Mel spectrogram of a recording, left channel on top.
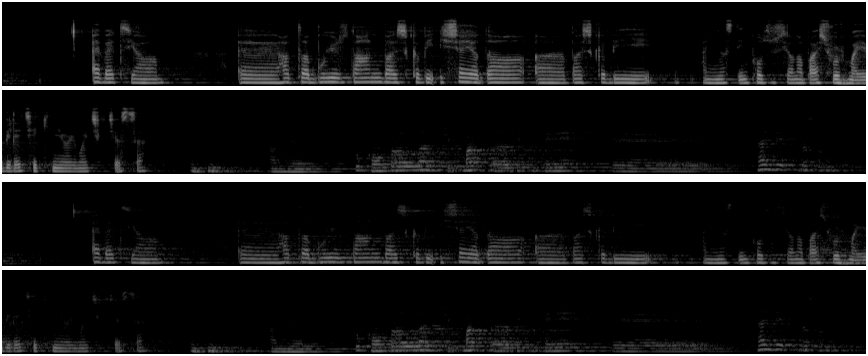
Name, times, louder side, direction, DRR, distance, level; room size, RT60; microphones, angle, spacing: voice 1, 0.9-1.6 2.4-6.5 7.0-10.1, left 8 dB, 85° left, 18 dB, 0.3 m, -40 dB
voice 2, 11.3-11.8 12.2-14.4 14.7-15.8 16.1-16.9, equal, ahead, -2 dB, 1.4 m, -52 dB
23.0 x 12.5 x 4.2 m, 2.9 s
head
